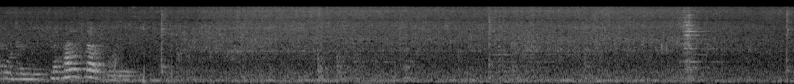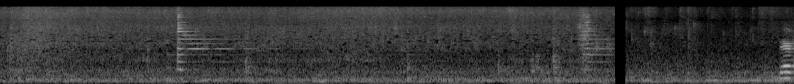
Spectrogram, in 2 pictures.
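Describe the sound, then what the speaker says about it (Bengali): Cubed paneer seasoned with salt and turmeric fries lightly in white oil, giving a steady, even sizzle throughout with occasional soft clinks of a utensil against the pan. "আমি পনিরটা কেটে ভালো করে নুন আর হলুদ দিয়ে একটু সাদা তেলে ফ্রাই করে নিচ্ছি হালকা করে"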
